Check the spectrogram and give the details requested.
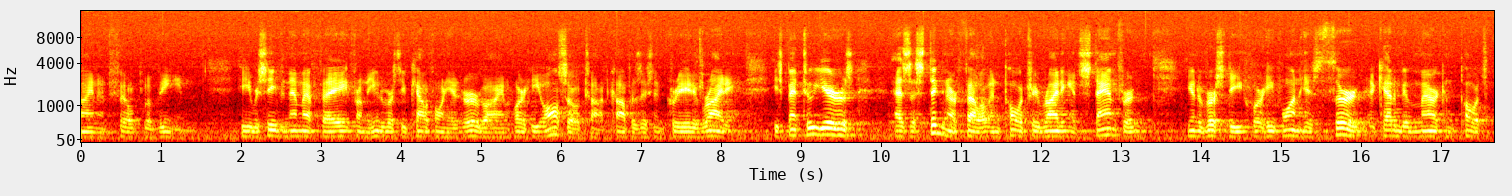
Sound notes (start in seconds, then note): none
